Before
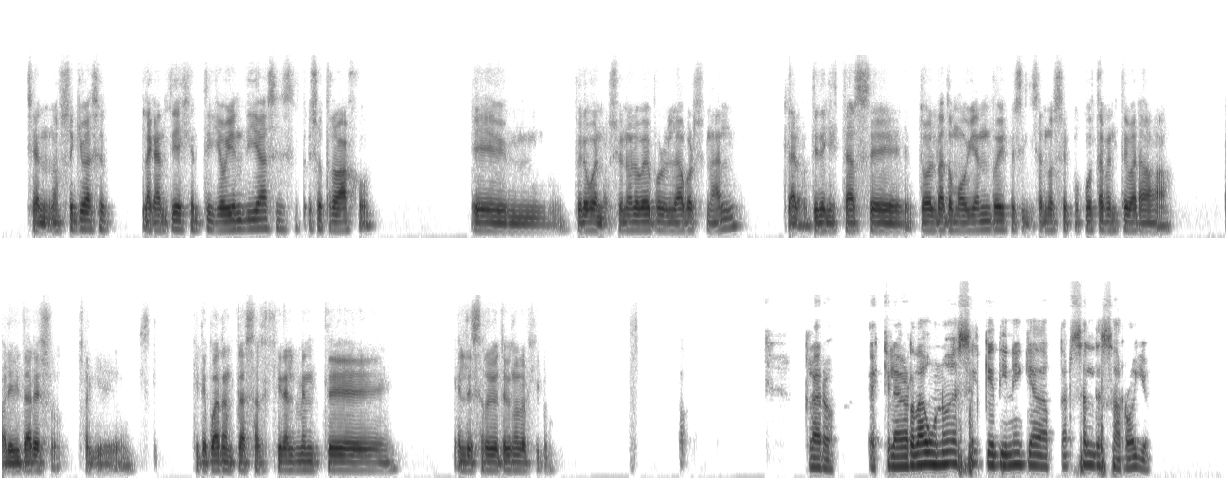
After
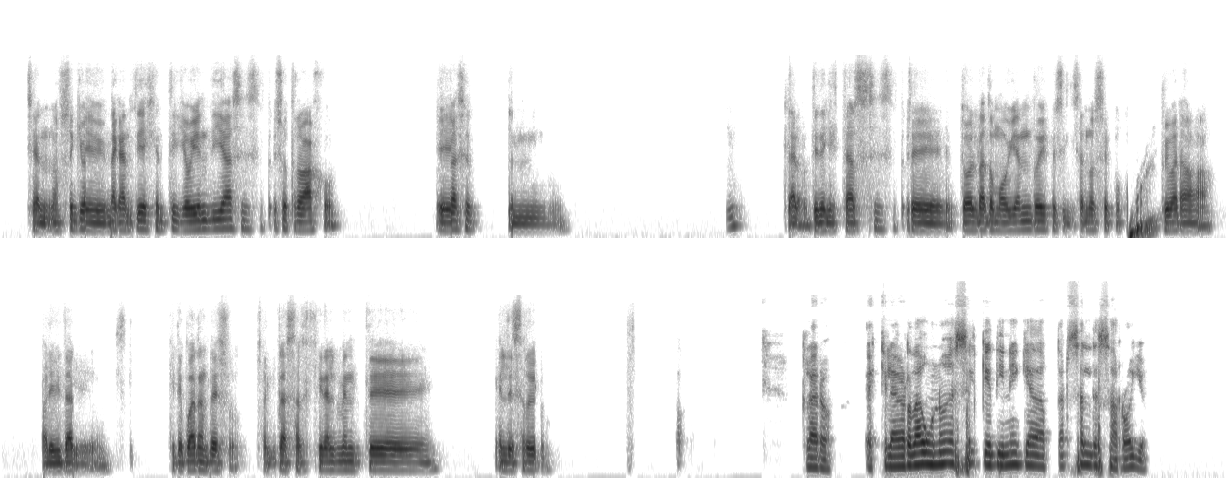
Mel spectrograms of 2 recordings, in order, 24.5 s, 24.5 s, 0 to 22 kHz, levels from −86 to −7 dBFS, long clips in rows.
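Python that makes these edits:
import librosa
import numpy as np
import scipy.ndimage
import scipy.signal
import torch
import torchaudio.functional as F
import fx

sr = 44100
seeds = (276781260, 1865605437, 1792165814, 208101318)

y = fx.edit(x, sr, fx.swap(start_s=0.84, length_s=0.61, other_s=4.85, other_length_s=0.26),
    fx.duplicate(start_s=2.7, length_s=0.41, to_s=8.68),
    fx.room_tone_fill(start_s=5.72, length_s=1.56, crossfade_s=0.06),
    fx.tape_start(start_s=10.85, length_s=0.43),
    fx.move(start_s=12.55, length_s=0.65, to_s=14.57),
    fx.cut(start_s=17.16, length_s=0.44), tone=tone)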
